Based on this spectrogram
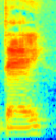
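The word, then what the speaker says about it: Dai: With that said, this one in particular is D-A-I, and I just wanted to make sure it is pronounced day.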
